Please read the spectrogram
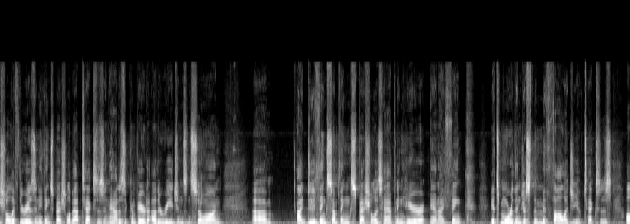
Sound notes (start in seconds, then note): none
